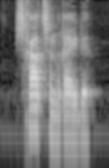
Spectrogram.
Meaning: to ice-skate
- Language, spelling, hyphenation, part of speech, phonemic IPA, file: Dutch, schaatsenrijden, schaat‧sen‧rij‧den, verb, /ˈsxaːt.sə(n)ˌrɛi̯.də(n)/, Nl-schaatsenrijden.ogg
